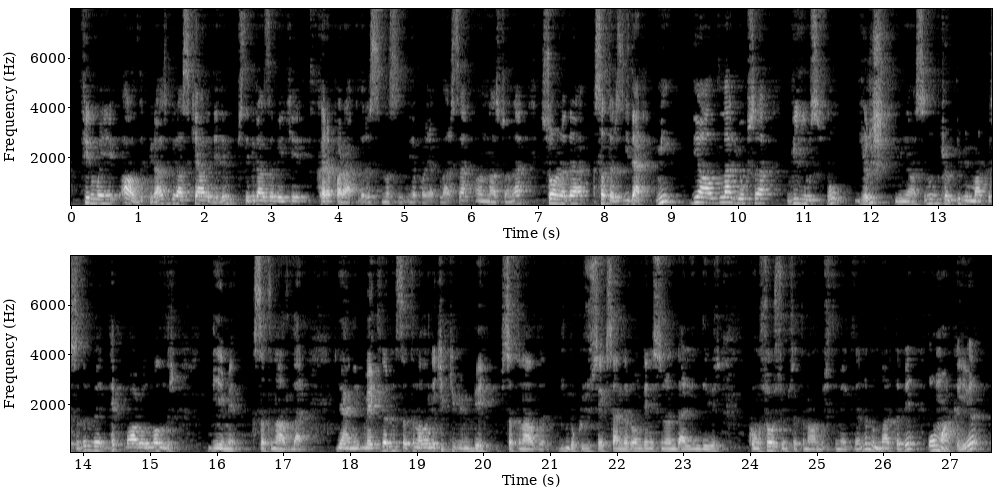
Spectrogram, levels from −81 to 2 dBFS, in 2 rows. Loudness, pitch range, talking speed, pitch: -21 LUFS, 120-165 Hz, 135 wpm, 145 Hz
